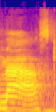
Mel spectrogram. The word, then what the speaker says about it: Masque: name is Michelle Masque, M-A-S-Q-U-E. I didn't pronounce that right the first time? It doesn't matter. It's like short for masquerade when you think about it.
